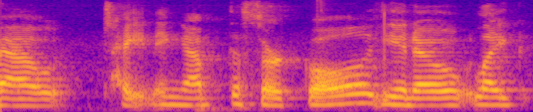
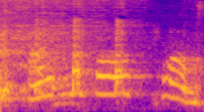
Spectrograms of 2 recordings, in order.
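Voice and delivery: put-on excited kid voice, higher pitched. Retelling a kid running up to a picnic blanket: imitating Ash, super enthusiastic about plums. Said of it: "the most enthusiastic you could ever be about plums".

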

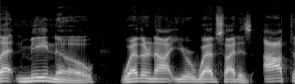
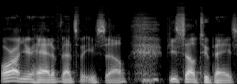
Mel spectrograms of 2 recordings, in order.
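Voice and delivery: normal talking voice

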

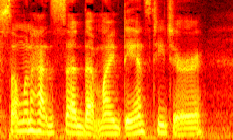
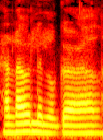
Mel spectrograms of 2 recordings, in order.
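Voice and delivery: acted creepy, predatory voice. Acting out a predator luring a child: playing a creepy predator. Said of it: "a predator trying to lure in a child".

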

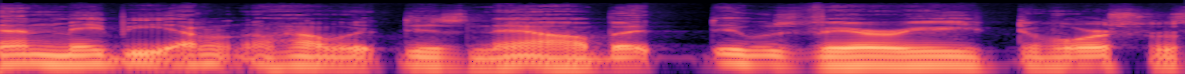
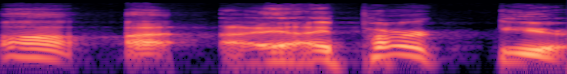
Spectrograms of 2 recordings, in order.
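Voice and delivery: fake broken English, much higher; 5 semitones higher than usual. Retelling being told not to park, answering the woman in feigned broken English. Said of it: "pretend that I didn't speak English".

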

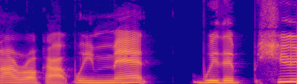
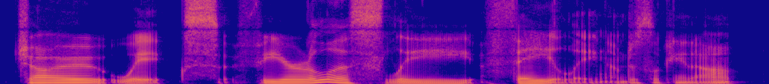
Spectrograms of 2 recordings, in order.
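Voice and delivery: put-on American accent, deliberate and very slow; 7 dB quieter than usual. Looking up an episode for the listener, slipping into an american accent. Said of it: "in an American accent".

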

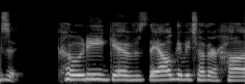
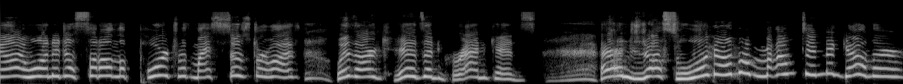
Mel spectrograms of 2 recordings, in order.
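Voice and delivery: fake sobbing cry, pitched way up high; 10 semitones higher than usual. Recapping a show to the other speaker, imitating Robin's fake crying. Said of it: "when Robin's fake crying".

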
